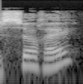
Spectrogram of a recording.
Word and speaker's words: serait: Je serais, same thing here, final S not pronounced. Tu serais, final S not pronounced. Il serait, final T not pronounced.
